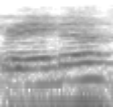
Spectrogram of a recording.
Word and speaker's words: Reina: Am I pronouncing it correctly, Reina? Yes, you are pronouncing it right. It's Reina.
